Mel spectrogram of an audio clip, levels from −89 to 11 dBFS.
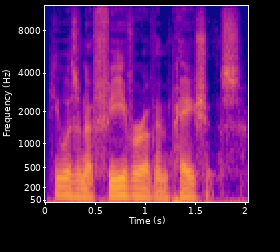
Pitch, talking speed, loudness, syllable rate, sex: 90 Hz, 205 wpm, -15 LUFS, 5.9 syllables/s, male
